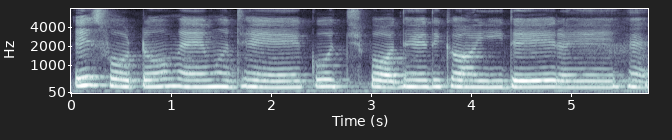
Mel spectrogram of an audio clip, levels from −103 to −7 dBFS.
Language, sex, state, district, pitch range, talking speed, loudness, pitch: Hindi, female, Madhya Pradesh, Umaria, 225-245 Hz, 105 wpm, -15 LUFS, 235 Hz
